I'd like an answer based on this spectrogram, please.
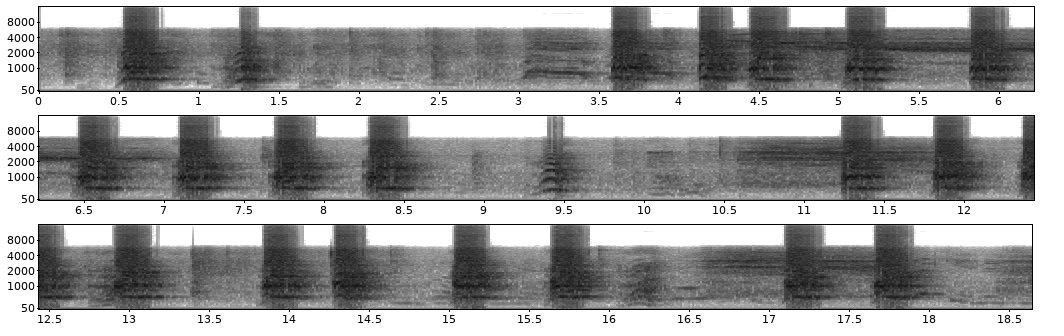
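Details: Roxy, a pet German Shepherd indoors on a kitchen floor, barks at a Roboraptor toy robot: loud, harsh barks in quick bursts, about thirty in all, with short pauses and electronic toy noises between them.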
